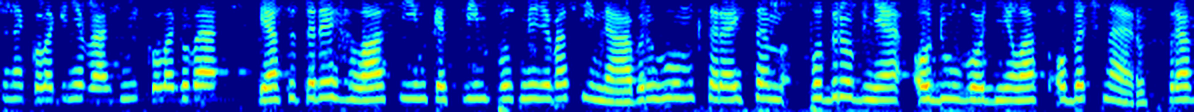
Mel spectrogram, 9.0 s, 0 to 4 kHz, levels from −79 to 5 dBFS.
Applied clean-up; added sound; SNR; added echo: classical method spectral subtraction.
